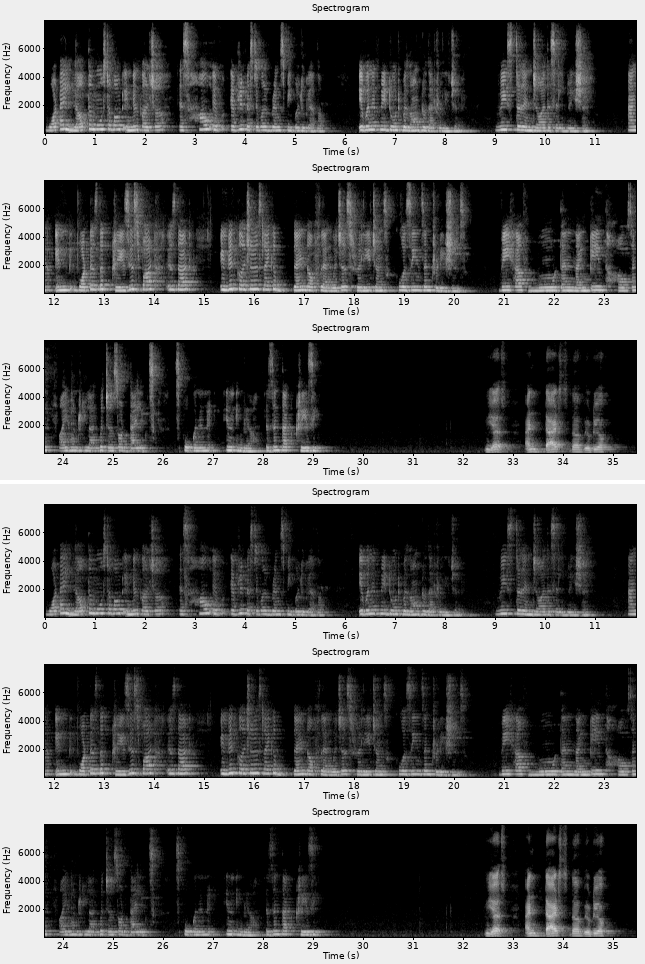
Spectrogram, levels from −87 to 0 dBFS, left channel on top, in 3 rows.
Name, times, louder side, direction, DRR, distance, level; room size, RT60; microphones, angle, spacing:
voice 1, 0.0-5.6 6.3-8.5 9.0-10.9 11.6-14.9 15.3-20.3 20.9-25.9 26.3-29.2, left 4 dB, 50° left, 0.4 m, -26 dB
voice 2, 32.4-32.8 33.2-34.8, right 3 dB, 25° right, 0.3 m, -25 dB
12.5 x 6.0 x 5.2 m
head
